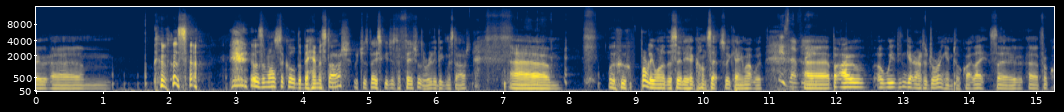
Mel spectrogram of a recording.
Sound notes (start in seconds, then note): 2.7 laughs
